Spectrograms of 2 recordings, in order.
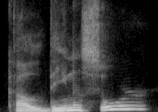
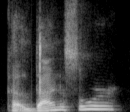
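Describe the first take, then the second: First: Caldinosaur read slowly as cal-DEE-no-saur; sounding out Caldinosaur carefully; unsure reading of a name. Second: Caldinosaur retried as cal-DIE-no-saur, higher; second try at a name. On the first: Reading a viewer's name, unsure and slow. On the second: Reading a viewer's name, retrying it higher. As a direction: try Caldinosaur again with a long I. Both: Real, not acted. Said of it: "I'm really terrible with just reading people's names".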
